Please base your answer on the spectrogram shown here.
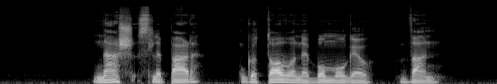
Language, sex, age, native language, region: Slovenian, male, 18-29, Slovenian, Central Slovenia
